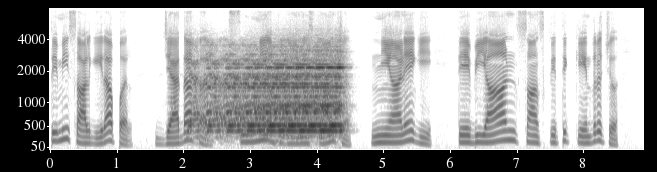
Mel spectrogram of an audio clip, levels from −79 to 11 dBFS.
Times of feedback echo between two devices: 1.63-4.68

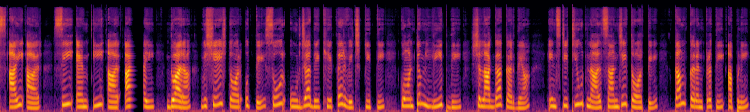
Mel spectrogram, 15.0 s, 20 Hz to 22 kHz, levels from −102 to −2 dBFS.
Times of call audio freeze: 2.59-2.90

